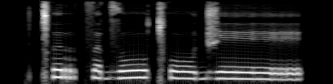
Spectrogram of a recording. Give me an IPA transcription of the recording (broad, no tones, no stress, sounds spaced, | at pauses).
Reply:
ǀʰ ə r t͡s ɐ d͡z oː ǀʰ oː d͡ʒ eː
